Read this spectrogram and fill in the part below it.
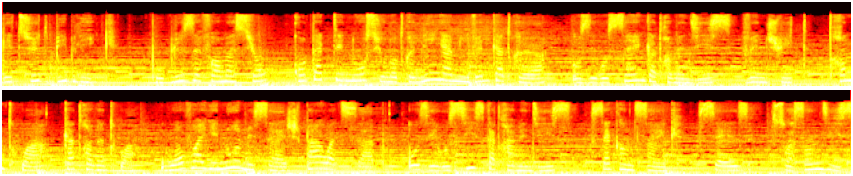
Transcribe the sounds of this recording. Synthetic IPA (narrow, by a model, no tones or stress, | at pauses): let̪yd̪biblik | puʁplys̬d̪ɛ̃fɔʁmasjɔ̃kɔ̃t̪ak̚t̪enusyʁnɔt̪χəliɲamivɛ̃t̪̚kʲat̪χœʁ | ozeʁosɛ̃kːat̪χəvɛ̃d̪is | vɛ̃t̪ɥit̪ːχɑ̃t̪t̪ːχwakat̪χəvɛ̃t̪χwauɑ̃vwajenuɛ̃mesaʒpaʁwat̪sap | ozeʁosiskat̪χəvɛ̃d̪isː | ɛ̃kɑ̃t̪sɛ̃k | sɛz | swasɑ̃t̪̚d̪is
